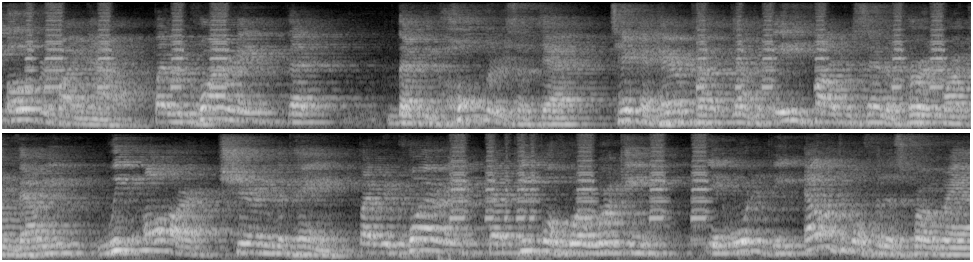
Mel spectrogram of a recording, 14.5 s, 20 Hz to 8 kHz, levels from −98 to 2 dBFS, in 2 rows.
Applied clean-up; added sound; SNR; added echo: none; Vehicle horn, car horn, honking; 13 dB; reverberation time 1.1 s.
